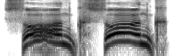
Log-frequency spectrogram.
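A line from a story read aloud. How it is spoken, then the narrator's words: Shouted. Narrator (Russian): кричал Гелбрейт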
